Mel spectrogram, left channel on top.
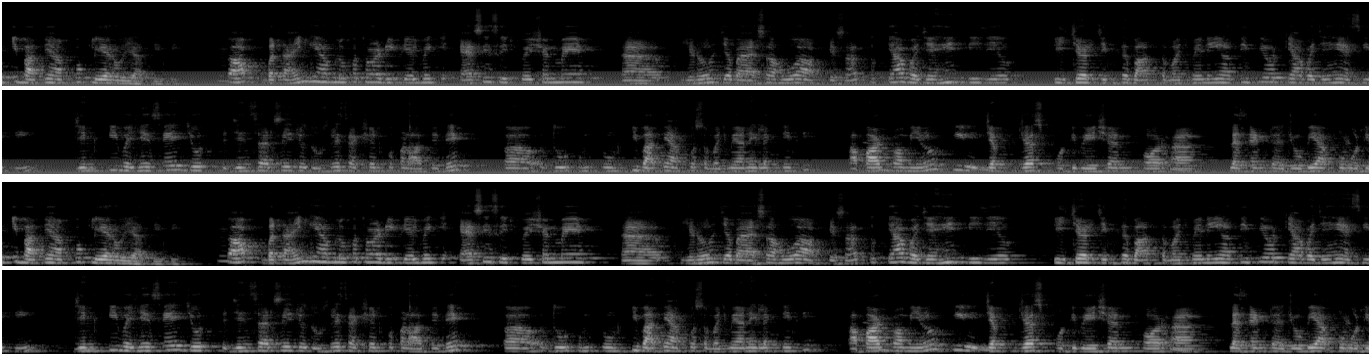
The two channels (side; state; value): left; noise; hum, 11 dB below the sound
